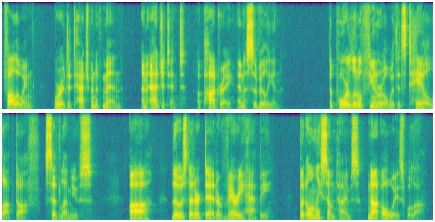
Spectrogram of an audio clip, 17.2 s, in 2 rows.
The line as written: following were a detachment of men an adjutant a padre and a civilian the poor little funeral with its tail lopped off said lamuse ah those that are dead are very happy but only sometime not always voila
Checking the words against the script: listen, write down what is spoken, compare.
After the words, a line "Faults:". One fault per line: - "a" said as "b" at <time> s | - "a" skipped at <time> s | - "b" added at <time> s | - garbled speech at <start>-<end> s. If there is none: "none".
following were a detachment of men an adjutant a padre and a civilian the poor little funeral with its tail lopped off said lamuse ah those that are dead are very happy but only sometimes not always voila
Faults:
- "sometime" said as "sometimes" at 15.0 s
